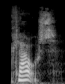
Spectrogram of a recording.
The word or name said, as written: klaus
